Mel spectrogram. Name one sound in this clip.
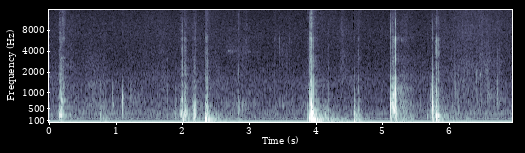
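A microphone rustles and knocks as it is handled close up.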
